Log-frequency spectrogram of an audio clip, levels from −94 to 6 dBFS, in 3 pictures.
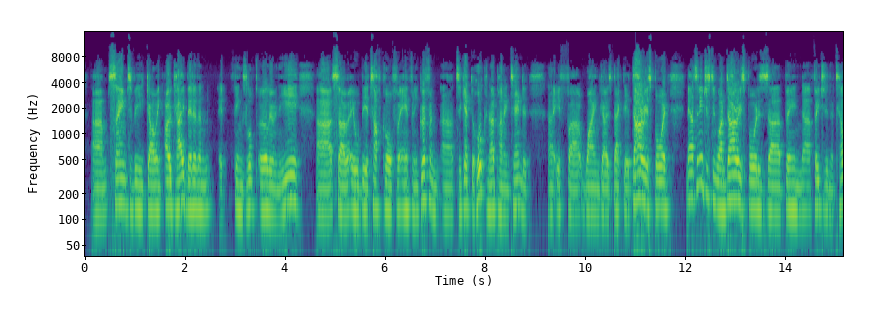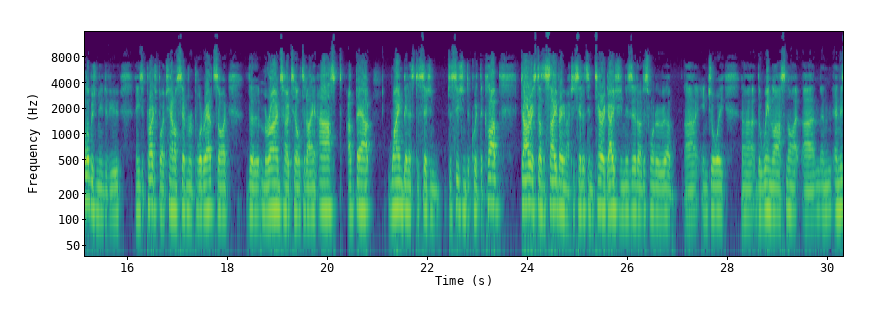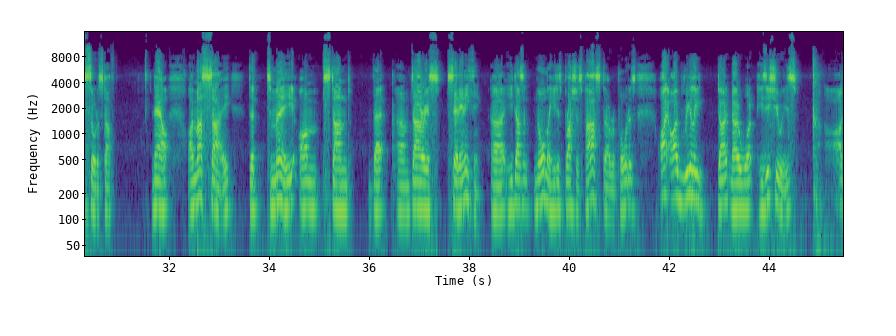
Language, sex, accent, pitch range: English, male, Australian, 120-140 Hz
